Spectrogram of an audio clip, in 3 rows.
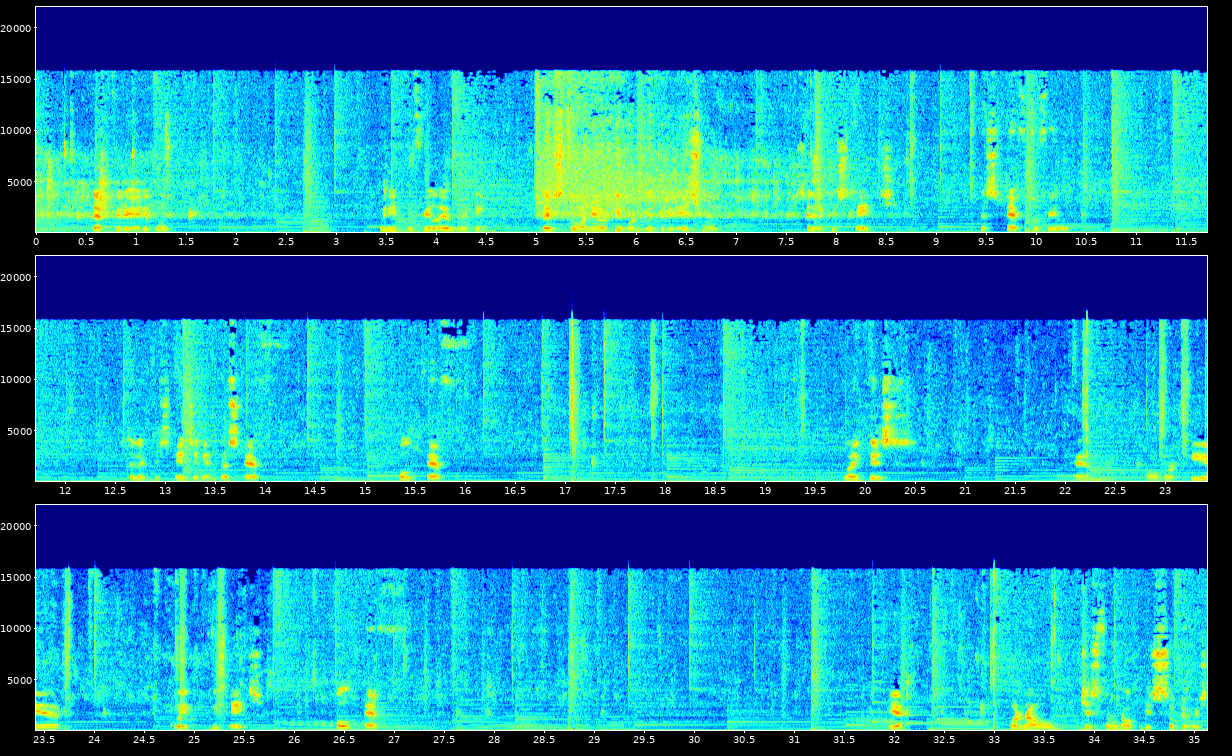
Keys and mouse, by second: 0.3 Tab, 4.9 2, 5.3 2, 9.4 f, 13.3-16.9 typing, 19.4 f, 24.5 click, 26.2-27.7 f, 32.0 `.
